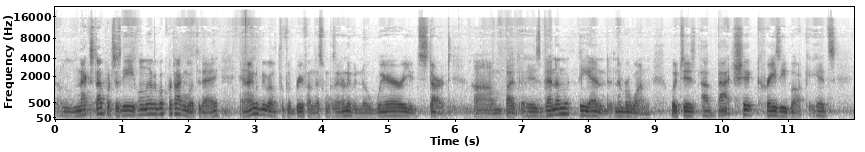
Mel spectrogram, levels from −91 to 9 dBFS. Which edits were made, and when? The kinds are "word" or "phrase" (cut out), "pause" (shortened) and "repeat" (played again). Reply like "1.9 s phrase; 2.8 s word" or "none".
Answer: 1.0 s word; 7.3 s word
